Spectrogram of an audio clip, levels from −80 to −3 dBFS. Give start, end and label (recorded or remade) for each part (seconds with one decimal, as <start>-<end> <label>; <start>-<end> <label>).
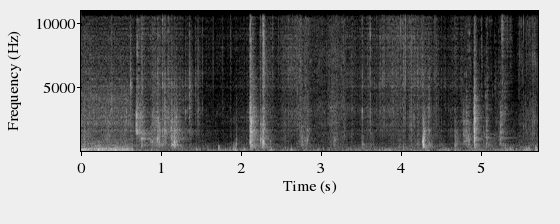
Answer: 0.0-2.7 remade; 2.7-3.3 recorded; 3.3-4.8 remade; 4.8-5.7 recorded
